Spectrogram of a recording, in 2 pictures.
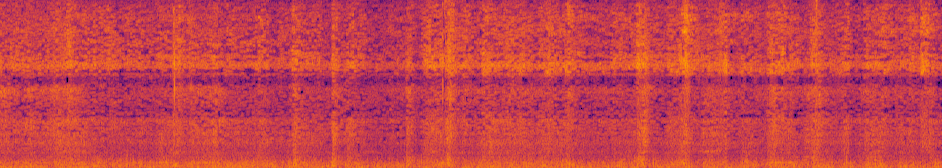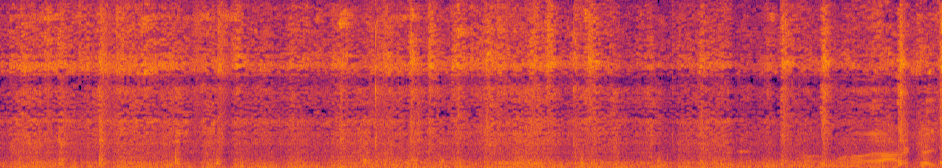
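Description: Bijoy Express train running on rails through jungle, a steady loud rumble and clatter of wheels and carriages continuing throughout, with faint voices underneath.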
